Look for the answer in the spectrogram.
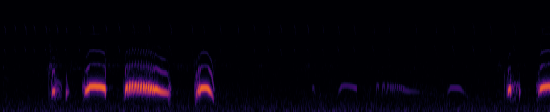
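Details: Spotted dove cooing meant to stimulate other doves into cooing. One full phrase of three hollow coos with a long middle note, then a few very soft distant coos, then the next phrase starting.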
